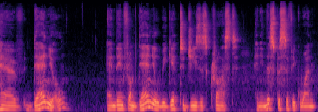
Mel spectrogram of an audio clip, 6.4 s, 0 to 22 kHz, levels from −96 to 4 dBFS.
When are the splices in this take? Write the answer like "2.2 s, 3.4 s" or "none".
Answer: none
